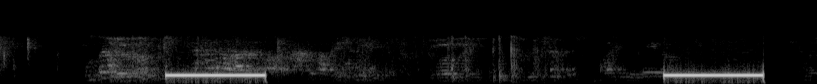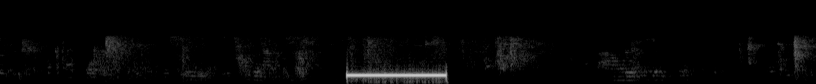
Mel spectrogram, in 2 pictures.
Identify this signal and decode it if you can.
Ringback tone (Europe, 425 Hz), with speech.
